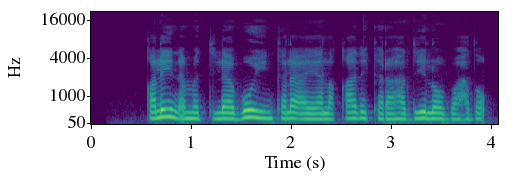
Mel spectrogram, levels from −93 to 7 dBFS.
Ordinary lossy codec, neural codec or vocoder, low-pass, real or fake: none; none; 19.8 kHz; real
